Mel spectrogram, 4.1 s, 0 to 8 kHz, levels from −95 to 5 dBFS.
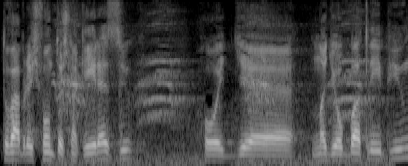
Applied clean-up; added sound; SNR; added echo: none; Bird; 14 dB; none.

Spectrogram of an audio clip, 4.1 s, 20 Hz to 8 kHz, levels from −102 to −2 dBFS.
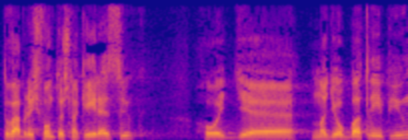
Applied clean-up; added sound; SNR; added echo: none; none; none; none.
